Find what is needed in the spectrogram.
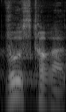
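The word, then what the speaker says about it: Worcester: 있는데이 부스터가 영어로는 우스터에요 근데 이제이 w가 V 발음이 나서 부스터가 됩니다 재밌는 거는요 여러분 케이프타운이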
